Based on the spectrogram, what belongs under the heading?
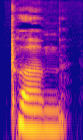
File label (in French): "Pomme", French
